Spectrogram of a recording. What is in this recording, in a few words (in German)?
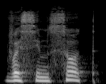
russische zahl 20; Zahlen auf Russisch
